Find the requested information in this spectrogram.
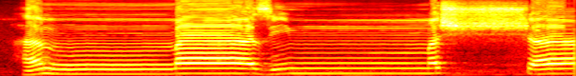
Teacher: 4 الف تک ہمیں کھینچنا ہے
